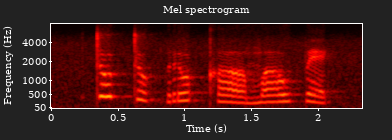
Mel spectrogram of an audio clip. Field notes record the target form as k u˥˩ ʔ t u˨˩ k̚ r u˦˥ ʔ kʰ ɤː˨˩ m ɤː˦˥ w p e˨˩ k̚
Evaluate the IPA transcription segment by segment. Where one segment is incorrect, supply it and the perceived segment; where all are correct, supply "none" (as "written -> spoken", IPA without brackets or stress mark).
k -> t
